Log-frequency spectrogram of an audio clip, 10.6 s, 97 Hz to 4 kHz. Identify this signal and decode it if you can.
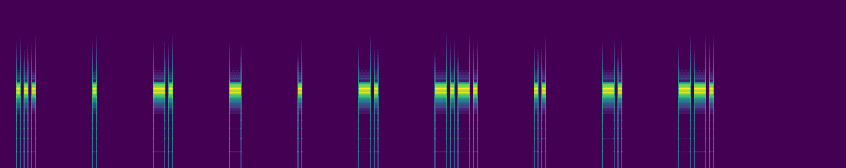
Morse code, heard as a keyed tone, about 25 wpm, spaced as for 10 wpm, 550 Hz. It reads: SENTENCING
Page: news-headlines-in-morse-code-at-10-wpm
